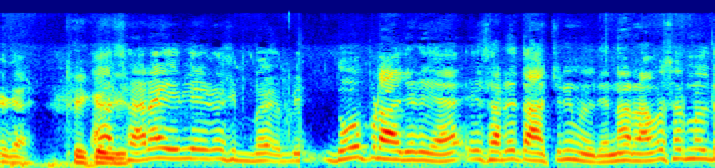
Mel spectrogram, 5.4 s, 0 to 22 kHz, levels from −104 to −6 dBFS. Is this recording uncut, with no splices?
no; 1 cut; at 2.2 s

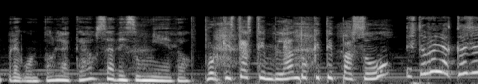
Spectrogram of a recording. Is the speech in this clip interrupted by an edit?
no; 0 cuts

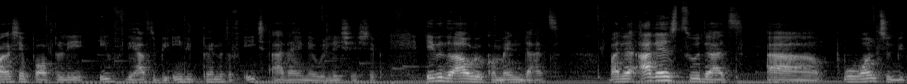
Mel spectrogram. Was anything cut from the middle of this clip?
no; 0 cuts

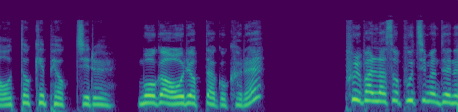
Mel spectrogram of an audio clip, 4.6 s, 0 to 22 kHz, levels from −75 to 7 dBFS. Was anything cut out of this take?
yes; 1 cut; at 1.2 s

